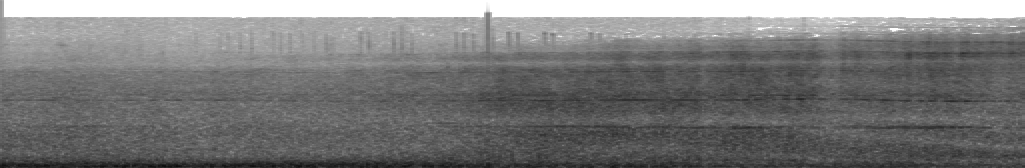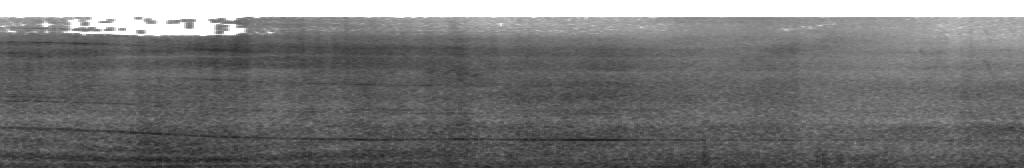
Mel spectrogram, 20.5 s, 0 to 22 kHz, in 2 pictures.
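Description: Airbus A319-114 airliner's CFM56 turbofan engines on final approach, passing low overhead: a loud rushing jet roar with a whining whistle that drops in pitch as the aircraft goes over, about ten to fifteen seconds in, then running on as it moves away toward the runway.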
